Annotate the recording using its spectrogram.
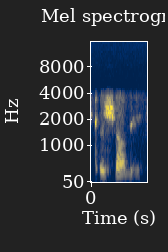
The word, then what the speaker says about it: Khashoggi: Kanogi. So, you know, it just, this is some of the things. It's like every Khashoggi, I'm sorry, not Kanogi, Khashoggi, I was mispronounced his name, that, you know, it's like talking out of both sides of the mouth.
